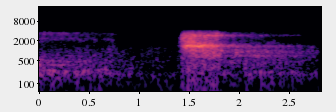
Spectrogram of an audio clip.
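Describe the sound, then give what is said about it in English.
A single deep breath taken during a guided prayer and meditation: a soft, airy hiss that swells suddenly and then fades. It is quiet overall, with faint breathing before it and no talk. “Now breathe.”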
